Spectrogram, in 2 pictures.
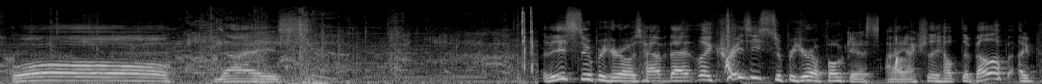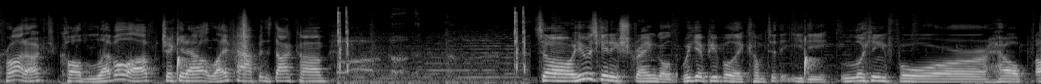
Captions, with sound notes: Whoa! Nice. (keys clack) These superheroes have that like crazy superhero focus. I actually helped develop a product called 'Level Up'. Check it out, lifehappens.com. (man grunts) So he was getting strangled. We get people that come to the ED looking for help.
